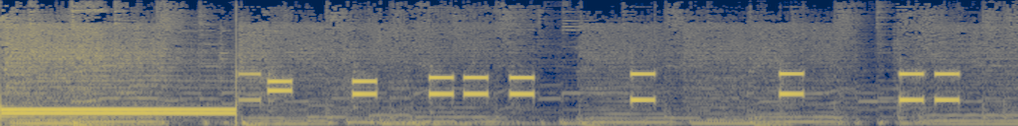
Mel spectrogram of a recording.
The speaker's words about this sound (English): Sorry about my slow dialing.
